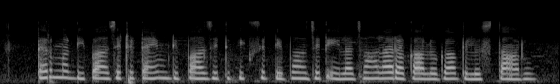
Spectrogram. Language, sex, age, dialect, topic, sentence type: Telugu, female, 18-24, Southern, banking, statement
